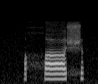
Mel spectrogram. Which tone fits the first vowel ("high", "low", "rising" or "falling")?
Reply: high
